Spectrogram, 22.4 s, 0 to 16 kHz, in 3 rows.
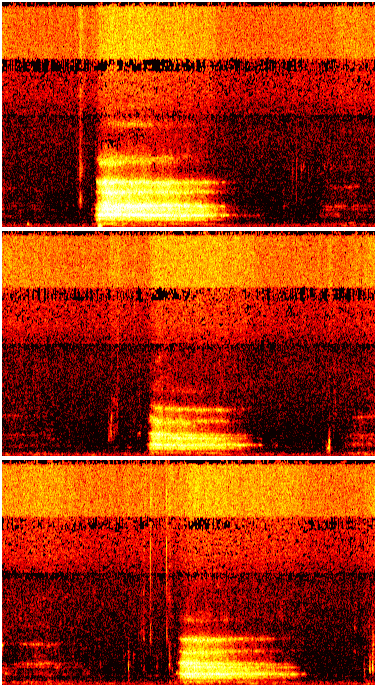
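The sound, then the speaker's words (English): Deep breaths drawn in and let out: three long, slow, airy breaths, each lasting a couple of seconds and evenly spaced, with quiet stretches between them and no talk. “take a 3 good deep breaths all the way down to your toes.”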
